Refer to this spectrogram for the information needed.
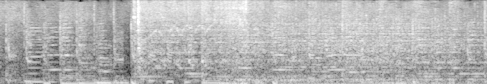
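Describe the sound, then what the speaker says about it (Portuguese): The engine of a MAN TGX truck cranks briefly and then catches. It settles into a loud, steady, rumbling idle heard close up with no talking. "Ao ligar o motor, não faça qualquer aceleração"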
